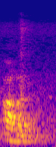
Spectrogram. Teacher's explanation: হ ধ্বনিটি লোপ পেয়েছে এবং লোপ পাওয়ার ফলে এখানে শব্দটি পরিবর্তিত হয়ে আলাদা হয়েছে, অর্থাৎ আলাহিদা থেকে আলাদা হচ্ছে অন্তর্ভুতি।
